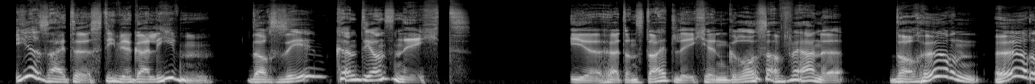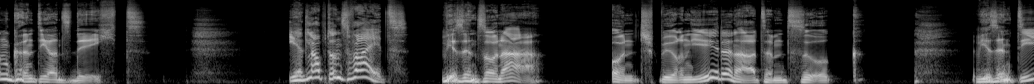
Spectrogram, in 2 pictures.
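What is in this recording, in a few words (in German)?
charge, Männer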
